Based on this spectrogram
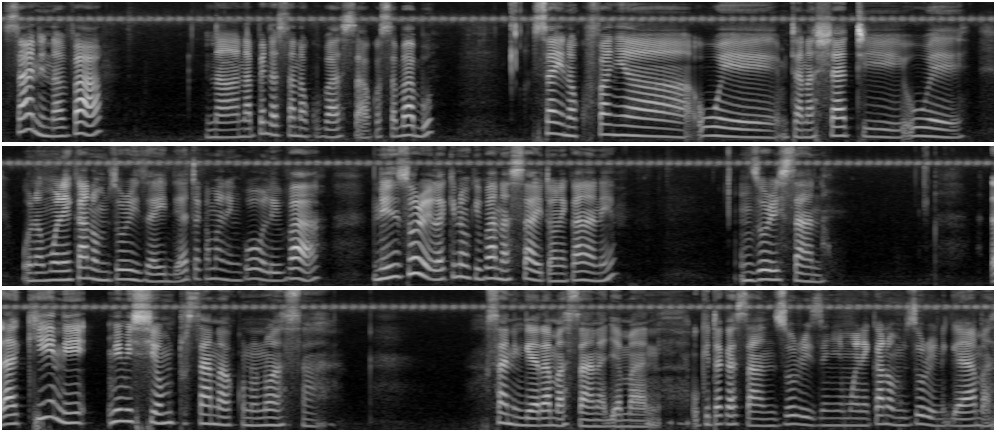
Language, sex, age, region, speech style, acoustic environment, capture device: Swahili, female, 18-24, Tanzania, happy, nature, mobile / Linux / Chrome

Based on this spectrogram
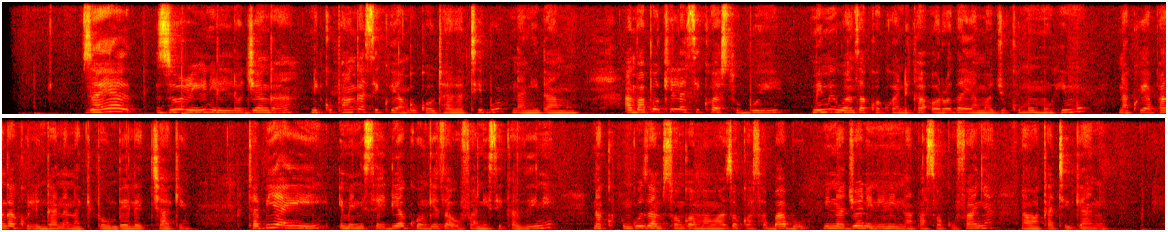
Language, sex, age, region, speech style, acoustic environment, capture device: Swahili, female, 25-34, Kenya, focused, silence, desktop / Windows / Chrome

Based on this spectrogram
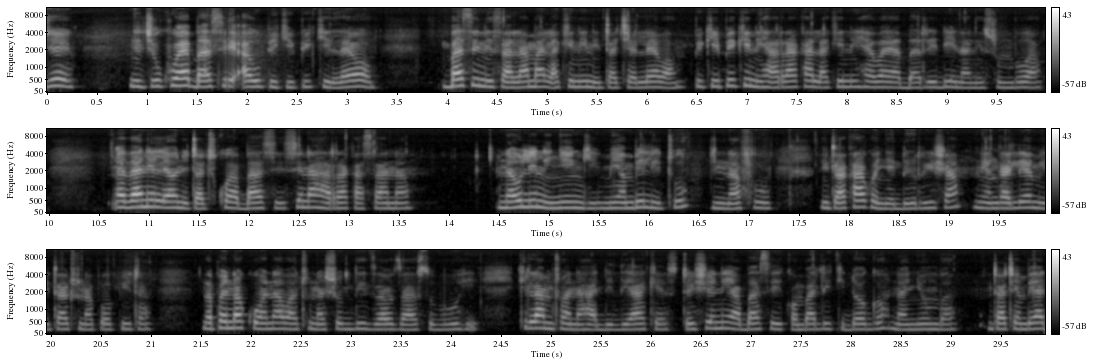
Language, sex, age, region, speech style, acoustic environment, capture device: Swahili, female, 18-24, Kenya, happy; relaxed, people talking; silence; nature, mobile / Linux / Chrome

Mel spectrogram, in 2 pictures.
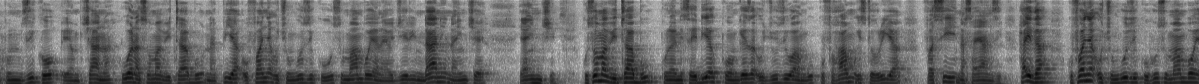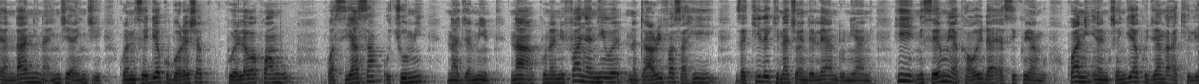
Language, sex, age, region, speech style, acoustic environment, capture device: Swahili, male, 25-34, Kenya, focused; relaxed, silence, desktop / Windows / Chrome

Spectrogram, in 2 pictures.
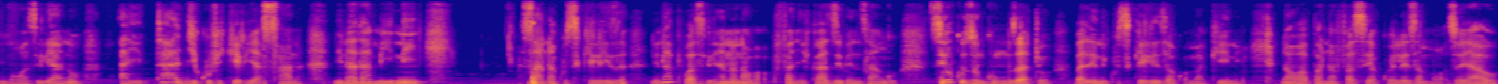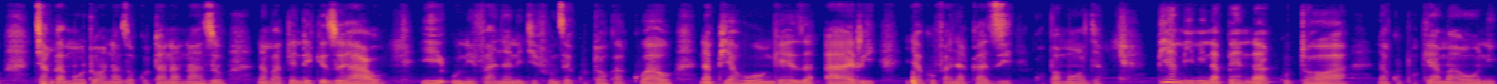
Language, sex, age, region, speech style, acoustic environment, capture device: Swahili, male, 25-34, Kenya, relaxed, nature, mobile / Linux / Chrome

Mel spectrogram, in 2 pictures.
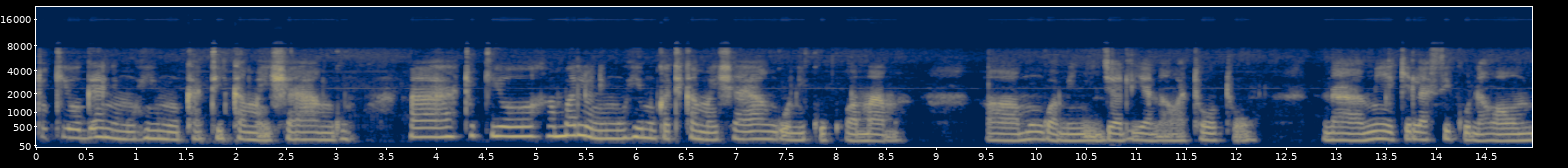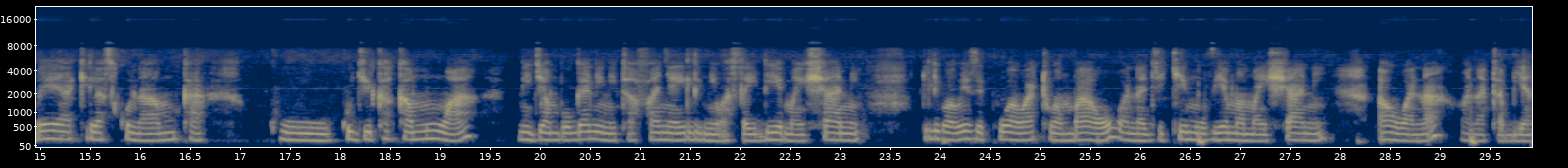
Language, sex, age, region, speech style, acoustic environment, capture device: Swahili, female, 35-44, Kenya, relaxed, traffic, desktop / Windows / Chrome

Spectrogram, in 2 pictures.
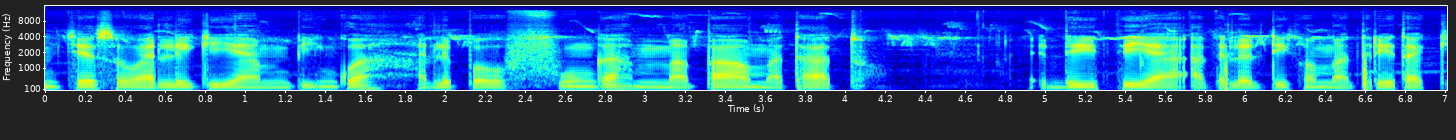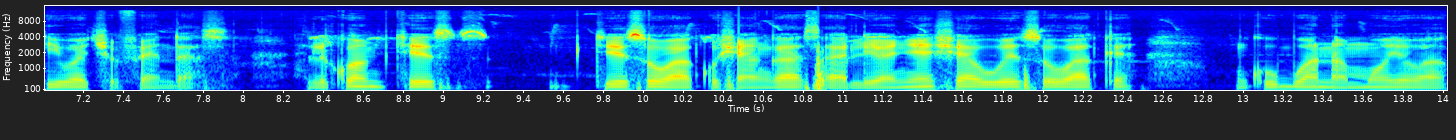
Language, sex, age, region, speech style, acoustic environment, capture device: Swahili, male, 25-34, Kenya, relaxed, nature, mobile / Linux / Chrome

